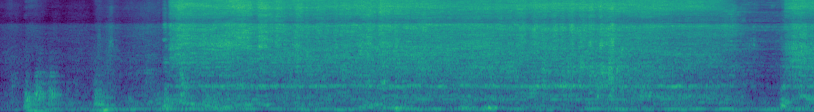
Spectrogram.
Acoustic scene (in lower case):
restroom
